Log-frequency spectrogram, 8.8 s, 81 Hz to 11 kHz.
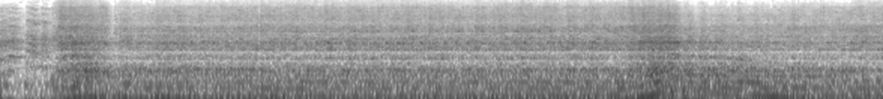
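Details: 2005 Chevy Corvette V8 on first fire after installing a C7 starter with heat shield and ceramic-coated Kooks 2-inch headers: it catches quickly and settles into a deep, even rumble with a clean rev. No misfire or rattle; a healthy start.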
